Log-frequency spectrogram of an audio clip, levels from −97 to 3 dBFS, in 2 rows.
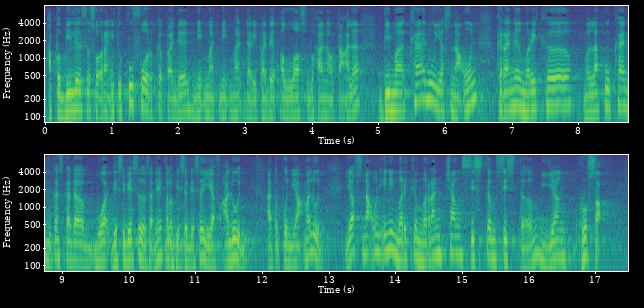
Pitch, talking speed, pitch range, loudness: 125 Hz, 115 wpm, 110-145 Hz, -22 LUFS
